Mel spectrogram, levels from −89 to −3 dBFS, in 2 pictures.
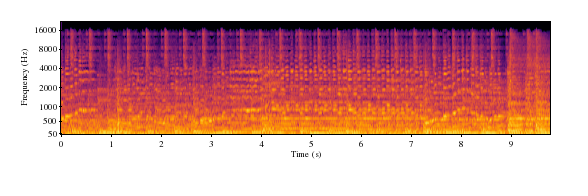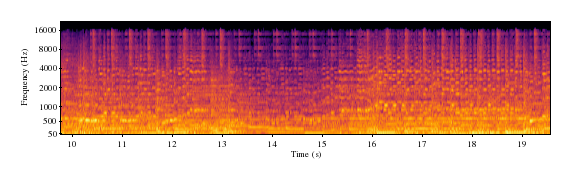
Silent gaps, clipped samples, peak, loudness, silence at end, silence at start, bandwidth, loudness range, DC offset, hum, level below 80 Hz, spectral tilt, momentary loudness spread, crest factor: none; under 0.1%; 0 dBFS; -15 LUFS; 0 s; 0 s; 17 kHz; 4 LU; under 0.1%; none; -24 dBFS; -5.5 dB/octave; 6 LU; 14 dB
